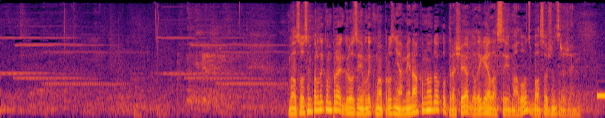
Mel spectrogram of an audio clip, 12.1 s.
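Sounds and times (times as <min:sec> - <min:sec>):
parliament chamber bell ringing for a vote: 0:00.0 - 0:06.2
speech: 0:05.8 - 0:11.7.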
